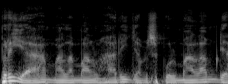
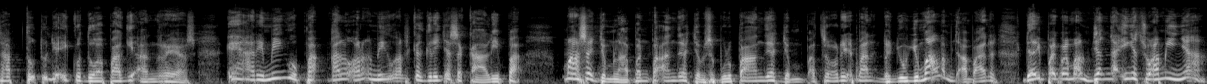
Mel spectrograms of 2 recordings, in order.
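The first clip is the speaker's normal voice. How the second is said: high, louder, piling up grievances; loud complaint; 9 semitones higher, 5 dB louder than usual. Retold or imitated. Husband complaining to the pastor about his wife, loud and high. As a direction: vent it all, loud and high.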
